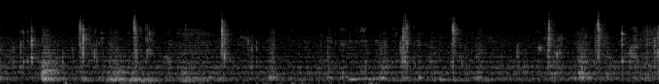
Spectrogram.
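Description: A person chewing a mouthful of rice and braised meatball close to the microphone, with wet mouth smacks and lip clicks at irregular intervals.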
